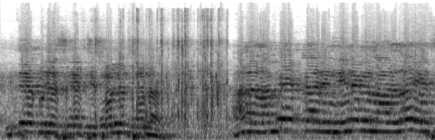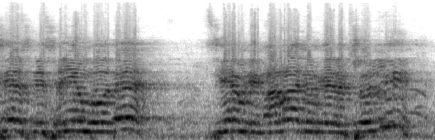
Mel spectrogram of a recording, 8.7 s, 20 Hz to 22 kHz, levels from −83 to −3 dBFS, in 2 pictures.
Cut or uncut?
cut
